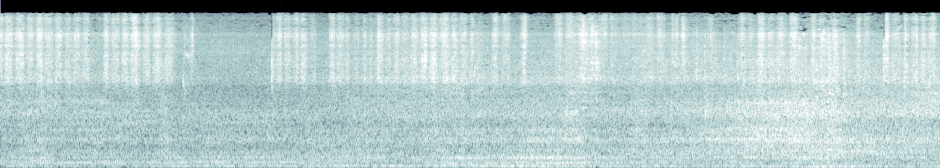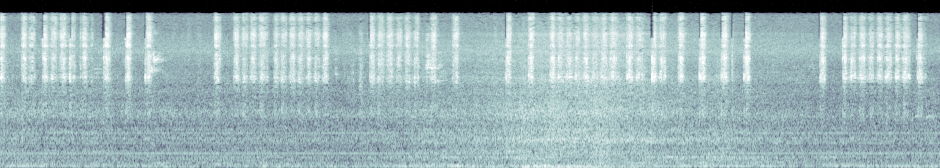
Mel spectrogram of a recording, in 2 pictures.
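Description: Hand scrubbing on the top of a car battery: a steady rubbing scrape for about the first half, then, after a sudden change, a run of short quick brush strokes.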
